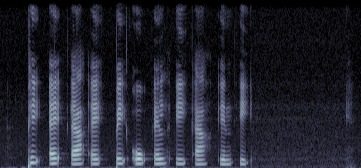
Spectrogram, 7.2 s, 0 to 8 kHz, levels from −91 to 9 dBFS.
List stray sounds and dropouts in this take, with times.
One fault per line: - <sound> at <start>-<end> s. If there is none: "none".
none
